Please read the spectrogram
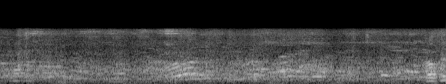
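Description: Crowd chatter in a busy covered bazaar: overlapping voices of shoppers and vendors blending into a steady murmur, with no one voice standing out.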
